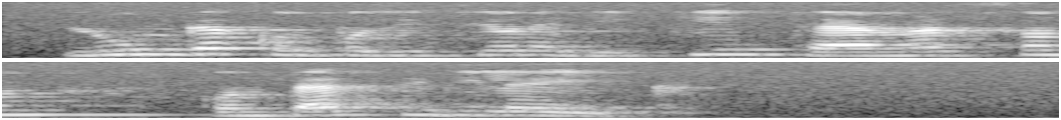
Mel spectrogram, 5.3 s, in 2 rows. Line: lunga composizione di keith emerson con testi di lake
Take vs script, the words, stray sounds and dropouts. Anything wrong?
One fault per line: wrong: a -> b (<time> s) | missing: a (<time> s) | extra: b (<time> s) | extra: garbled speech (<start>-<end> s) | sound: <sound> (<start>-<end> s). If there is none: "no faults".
no faults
